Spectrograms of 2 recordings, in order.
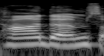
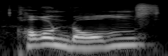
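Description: First: It is said in a plain American accent. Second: It is said in a mock British accent.

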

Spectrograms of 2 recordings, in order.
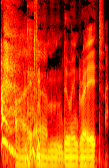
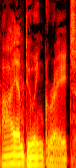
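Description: First: The voice goes up at the end. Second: The voice does not go up at the end.

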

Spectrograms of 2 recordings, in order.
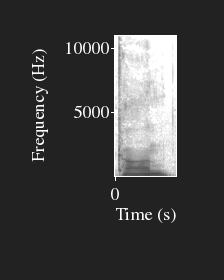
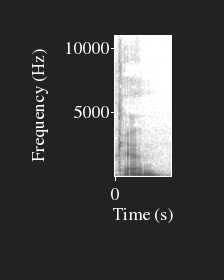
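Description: First: The name gets its formal pronunciation. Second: The name gets its casual pronunciation. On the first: This is how the name is said in formal settings. "if it's a formal thing, I'll say it's Kahn" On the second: This is how friends say the name. "for all friends, and it's Kahn"

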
